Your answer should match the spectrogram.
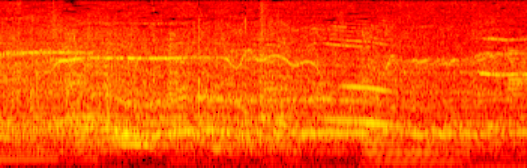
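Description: A large live concert crowd in Texas roars and cheers continuously, with scattered whoops and whistles rising over a dense wash of voices, plus a low steady hum underneath.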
